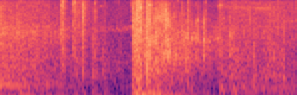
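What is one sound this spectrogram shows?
A heavy body crashes to the ground with a thud.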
